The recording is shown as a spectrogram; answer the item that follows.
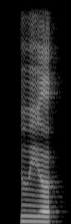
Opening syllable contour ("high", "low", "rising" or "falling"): low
